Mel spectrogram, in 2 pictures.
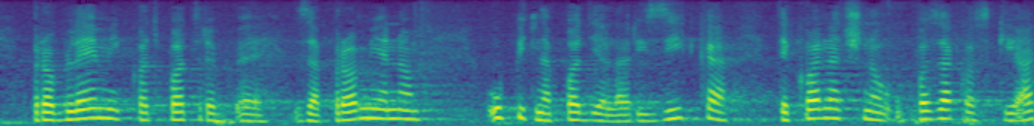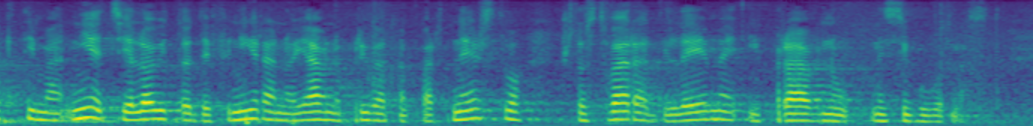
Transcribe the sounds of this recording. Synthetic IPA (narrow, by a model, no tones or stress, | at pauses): pɾo̞ble̞ːmiko̞d̪po̞t̪ɾe̞be̞zapɾo̞mje̞no̞m | upit̪napo̞d̪je̞lˠaɾizika | t̪e̞ko̞nat͡ʃno̞ʔupo̞zakonskimʔakt̪imanije̞t̪sje̞lo̞ʋit̪o̞d̪e̞finiːɾano̞jaːʋno̞pɾiʋat̪no̞paɾt̪ne̞ːɾst̪ʋo̞ | ʃt̪o̞st̪ʋaːɾad̪ile̞ːme̞ʔipɾaːʋnune̞siɡuːɾno̞̰st̪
